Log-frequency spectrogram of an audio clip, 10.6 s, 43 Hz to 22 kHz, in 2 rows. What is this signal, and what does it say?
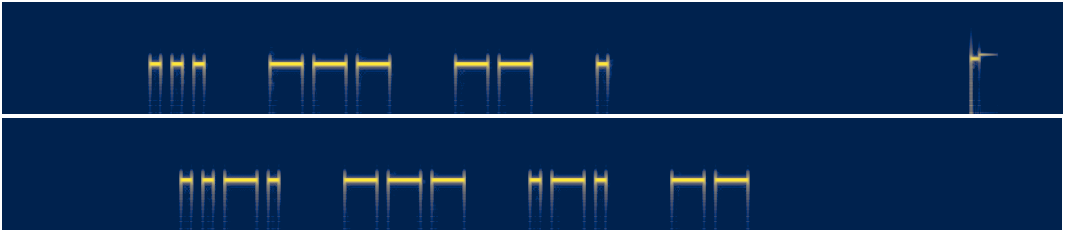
Morse code, heard as a keyed tone, about 21 wpm, spaced as for 16 wpm, 700 Hz. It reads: SOME FORM
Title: 2x Character Spacing - Top 300 Words - 22wpm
